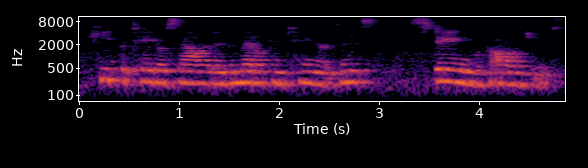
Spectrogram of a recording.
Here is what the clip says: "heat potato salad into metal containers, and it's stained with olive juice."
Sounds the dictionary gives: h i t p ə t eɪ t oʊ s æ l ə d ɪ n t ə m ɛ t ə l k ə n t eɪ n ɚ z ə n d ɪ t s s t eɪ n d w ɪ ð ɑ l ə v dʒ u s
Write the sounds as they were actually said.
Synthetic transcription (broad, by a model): h i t p ə t eɪ t oʊ s æ l ə d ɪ n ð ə m ɛ t l k ə n t eɪ n ɚ z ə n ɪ t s s t eɪ n d w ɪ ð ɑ l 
